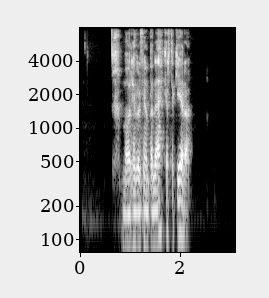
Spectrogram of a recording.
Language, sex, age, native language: Icelandic, male, 30-39, Icelandic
